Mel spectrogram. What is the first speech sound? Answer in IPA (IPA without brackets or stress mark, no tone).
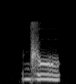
ɖ͡ʐ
